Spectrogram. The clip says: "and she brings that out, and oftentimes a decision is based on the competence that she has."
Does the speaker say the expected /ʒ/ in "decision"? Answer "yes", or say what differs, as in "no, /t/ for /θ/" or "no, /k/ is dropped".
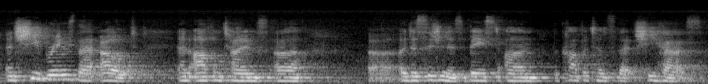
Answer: yes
